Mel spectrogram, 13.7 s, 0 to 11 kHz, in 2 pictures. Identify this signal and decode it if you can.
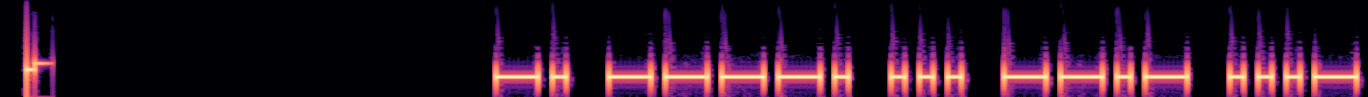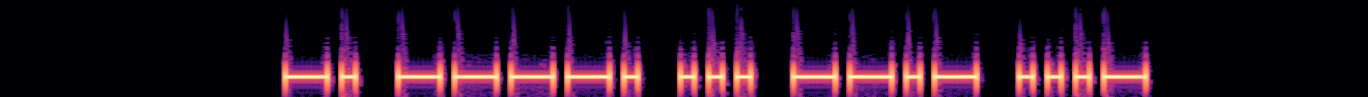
Morse code, heard as a keyed tone, about 17 wpm, 700 Hz. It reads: N9SQV N9SQV
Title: USA Call Signs - 5 Characters - Repeated 2x - 17wpm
